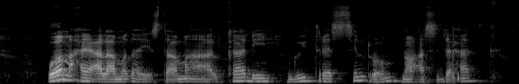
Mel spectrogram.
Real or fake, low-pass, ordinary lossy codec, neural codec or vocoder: fake; none; none; vocoder, 44.1 kHz, 128 mel bands every 256 samples, BigVGAN v2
